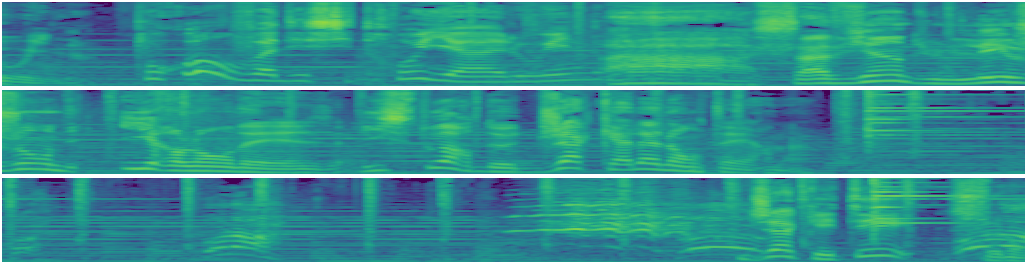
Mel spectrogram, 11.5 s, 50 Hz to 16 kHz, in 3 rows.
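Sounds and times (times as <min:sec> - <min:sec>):
speech: 0:00.0 - 0:07.2, 0:10.4 - 0:11.5
horse hooves clopping: 0:03.5 - 0:11.5
horse whinnying loudly: 0:09.5 - 0:10.5.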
